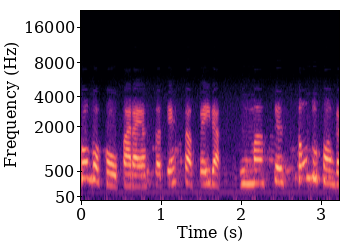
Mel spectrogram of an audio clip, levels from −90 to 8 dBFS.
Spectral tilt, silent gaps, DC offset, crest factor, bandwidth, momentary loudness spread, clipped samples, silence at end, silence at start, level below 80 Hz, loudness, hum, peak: -6.5 dB/octave; none; under 0.1%; 12 dB; 4.7 kHz; 5 LU; under 0.1%; 0 s; 0 s; -62 dBFS; -14 LUFS; none; 0 dBFS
